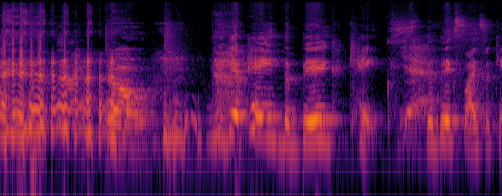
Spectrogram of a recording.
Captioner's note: laughing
